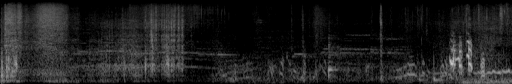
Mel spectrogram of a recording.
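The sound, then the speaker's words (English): A flock of over 100 farm hens clucks and chatters in overlapping, irregular calls, with a busy barnyard bustle throughout and a louder squawk near the end. “Today, they have over 100 hens.”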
